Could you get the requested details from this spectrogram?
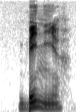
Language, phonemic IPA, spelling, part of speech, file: French, /be.niʁ/, bénir, verb, Fr-bénir.ogg
- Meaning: to bless (invoke or give supernatural assistance)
